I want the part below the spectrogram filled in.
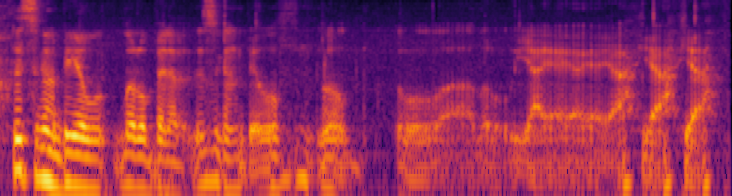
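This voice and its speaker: The speech moves at a very fast pace. Noticeable background noise is present. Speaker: gaming video creator. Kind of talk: casual gameplay commentary. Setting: home at computer, late night. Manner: quiet.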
